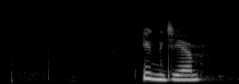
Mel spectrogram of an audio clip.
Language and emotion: Russian, neutral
